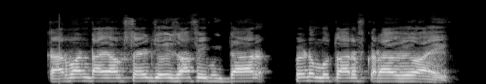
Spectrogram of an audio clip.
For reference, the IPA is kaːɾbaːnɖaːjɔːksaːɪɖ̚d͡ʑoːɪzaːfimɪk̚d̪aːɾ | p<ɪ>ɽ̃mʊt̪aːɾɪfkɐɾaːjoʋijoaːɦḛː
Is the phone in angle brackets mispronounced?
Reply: no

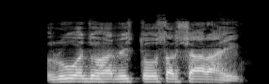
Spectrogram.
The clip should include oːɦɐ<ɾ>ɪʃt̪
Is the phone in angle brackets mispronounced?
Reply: yes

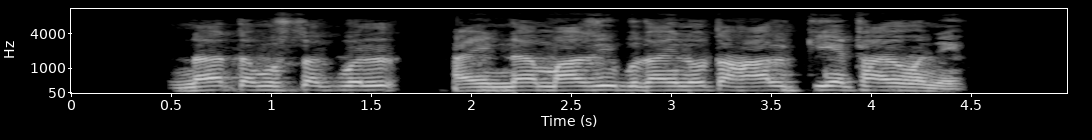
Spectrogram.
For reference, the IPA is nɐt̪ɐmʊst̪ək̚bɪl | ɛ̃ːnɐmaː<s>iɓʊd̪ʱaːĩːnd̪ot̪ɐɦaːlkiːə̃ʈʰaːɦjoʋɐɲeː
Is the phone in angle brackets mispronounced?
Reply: yes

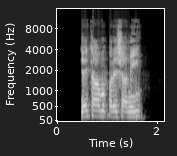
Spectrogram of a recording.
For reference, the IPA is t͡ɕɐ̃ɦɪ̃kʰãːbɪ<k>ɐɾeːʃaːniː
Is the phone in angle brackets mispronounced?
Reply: yes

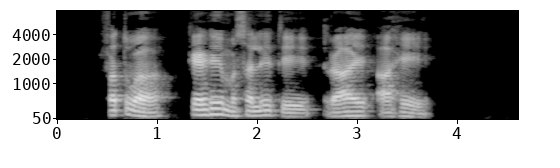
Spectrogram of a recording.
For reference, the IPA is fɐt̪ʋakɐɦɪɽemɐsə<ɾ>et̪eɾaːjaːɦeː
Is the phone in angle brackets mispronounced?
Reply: yes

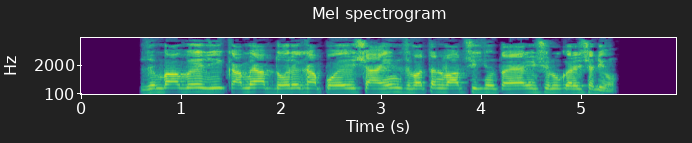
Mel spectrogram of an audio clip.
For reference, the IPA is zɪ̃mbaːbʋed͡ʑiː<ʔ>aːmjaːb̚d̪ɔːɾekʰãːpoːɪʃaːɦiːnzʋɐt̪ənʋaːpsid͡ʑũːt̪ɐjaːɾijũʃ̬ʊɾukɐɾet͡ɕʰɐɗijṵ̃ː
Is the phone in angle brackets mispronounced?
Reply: yes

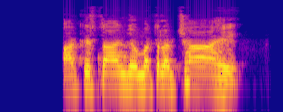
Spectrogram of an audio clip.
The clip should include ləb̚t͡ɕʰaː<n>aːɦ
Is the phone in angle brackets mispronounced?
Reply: yes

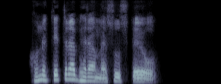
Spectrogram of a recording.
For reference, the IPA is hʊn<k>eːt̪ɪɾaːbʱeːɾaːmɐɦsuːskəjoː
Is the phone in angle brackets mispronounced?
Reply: no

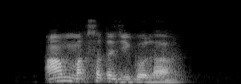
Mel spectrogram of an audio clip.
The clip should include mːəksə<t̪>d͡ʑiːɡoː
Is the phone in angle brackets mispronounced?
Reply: yes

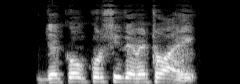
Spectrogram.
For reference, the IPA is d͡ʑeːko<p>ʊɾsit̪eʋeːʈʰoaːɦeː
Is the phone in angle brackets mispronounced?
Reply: yes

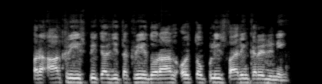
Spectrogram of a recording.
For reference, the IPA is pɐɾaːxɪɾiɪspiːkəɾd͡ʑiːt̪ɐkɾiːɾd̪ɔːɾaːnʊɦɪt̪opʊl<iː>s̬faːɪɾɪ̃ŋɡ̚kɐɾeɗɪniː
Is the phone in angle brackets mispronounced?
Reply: no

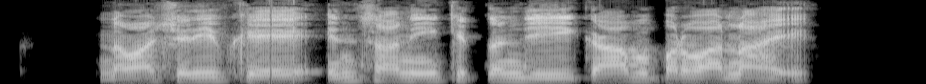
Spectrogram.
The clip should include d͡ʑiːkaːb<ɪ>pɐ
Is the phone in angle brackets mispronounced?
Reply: no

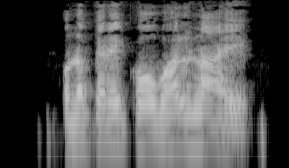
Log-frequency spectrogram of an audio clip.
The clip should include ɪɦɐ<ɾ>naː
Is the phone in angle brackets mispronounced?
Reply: yes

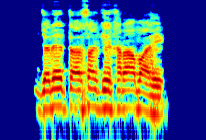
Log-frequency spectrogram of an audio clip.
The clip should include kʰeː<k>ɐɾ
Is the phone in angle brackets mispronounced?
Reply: yes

